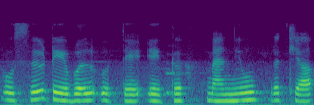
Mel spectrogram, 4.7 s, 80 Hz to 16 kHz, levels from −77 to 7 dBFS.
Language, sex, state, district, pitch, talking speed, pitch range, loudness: Punjabi, female, Punjab, Kapurthala, 200 Hz, 75 wpm, 190-210 Hz, -14 LUFS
